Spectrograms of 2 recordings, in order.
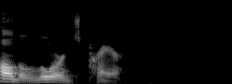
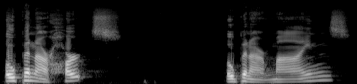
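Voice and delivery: earnest, steady prayer voice; spoken prayer; 4 semitones lower than usual. Acted. Pastor praying aloud for the congregation, earnest. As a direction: address God with gratitude, building on the repeated open.

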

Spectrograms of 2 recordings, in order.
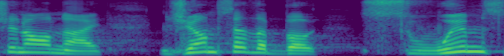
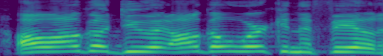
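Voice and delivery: eager promise; 8 semitones higher, 5 dB louder than usual. Retold or imitated. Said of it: "he was the son that said".

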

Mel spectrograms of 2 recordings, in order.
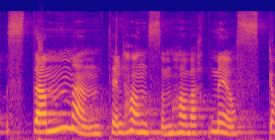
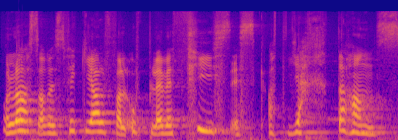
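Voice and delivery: normal talking voice

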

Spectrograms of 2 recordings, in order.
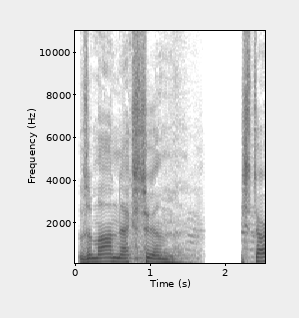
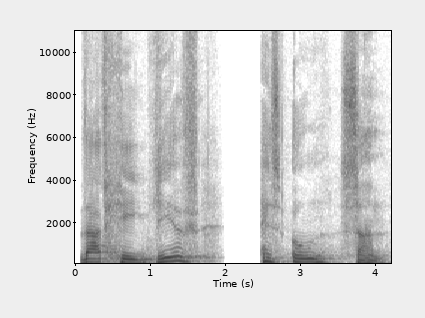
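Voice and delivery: slow solemn emphasis; 3 semitones higher, slower than usual. Acted. Preacher telling children how much God loved the world, slow and solemn. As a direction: draw out God's love word by word.

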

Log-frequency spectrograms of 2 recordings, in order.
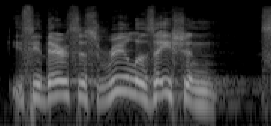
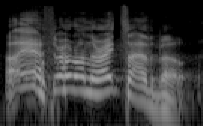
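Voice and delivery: quick, higher, offhand suggestion; breezy advice; 7 semitones higher, faster than usual. Retold or imitated. Jesus telling the disciples where to cast, breezy and fast. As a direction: toss it off like it's obvious.

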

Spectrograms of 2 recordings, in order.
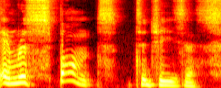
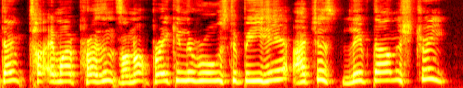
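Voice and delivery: high mock-pleading voice; pleading local; 11 semitones higher than usual. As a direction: plead much higher, hammed-up. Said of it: "they plead".

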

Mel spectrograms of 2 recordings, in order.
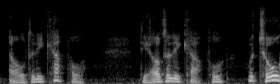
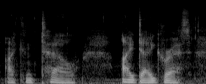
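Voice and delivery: ordinary delivery

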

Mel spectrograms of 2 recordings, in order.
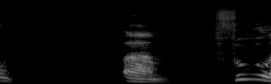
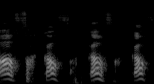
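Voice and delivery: put-on high, loud little-kid chant of oh fuck; sing-song it like a toddler who loves the word; toddler cursing; 10 semitones higher, 5 dB louder, faster than usual. Parent imitating toddler daughter's swearing, high and sing-song. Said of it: "she'll just walk around and go".

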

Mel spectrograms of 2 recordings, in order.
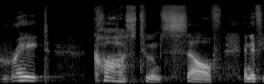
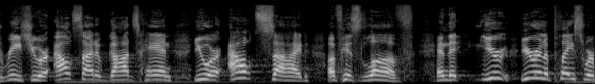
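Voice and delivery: preaching at full force; 8 semitones higher, 6 dB louder than usual. Acted. Altar call to the congregation.

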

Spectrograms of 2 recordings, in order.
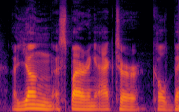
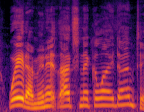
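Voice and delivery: high, loud mock yell of recognition; retold scream; 13 semitones higher, 7 dB louder than usual. People yelling at the artist about a lookalike, retold scream. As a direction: imitate someone yelling out in sudden recognition. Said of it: "screamed to me very loudly".

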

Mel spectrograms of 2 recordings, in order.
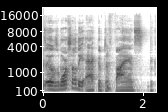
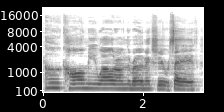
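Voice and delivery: higher, drawn-out mock-parent plea; imitated fussing parents; 7 semitones higher, 3 dB louder than usual. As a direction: parrot a parent's usual parting reminder. Imitating parents' usual parting request.

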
